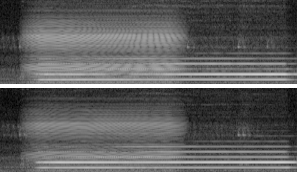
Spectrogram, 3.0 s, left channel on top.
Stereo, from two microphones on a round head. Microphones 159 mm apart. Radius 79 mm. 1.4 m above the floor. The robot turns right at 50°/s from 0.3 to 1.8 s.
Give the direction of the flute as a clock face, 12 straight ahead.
10 o'clock.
